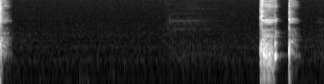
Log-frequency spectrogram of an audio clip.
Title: barky cough (f)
